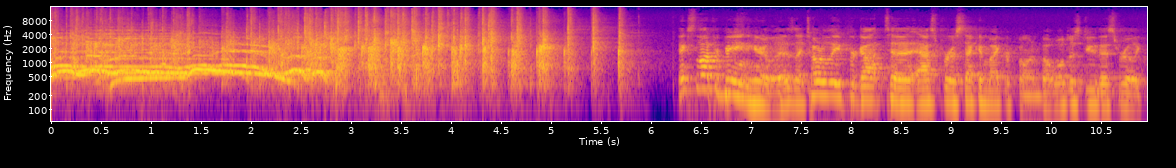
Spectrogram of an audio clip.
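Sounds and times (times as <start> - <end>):
audience applauding at a town brewery meeting and show: 0.0 - 6.0
speech: 6.5 - 10.9.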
